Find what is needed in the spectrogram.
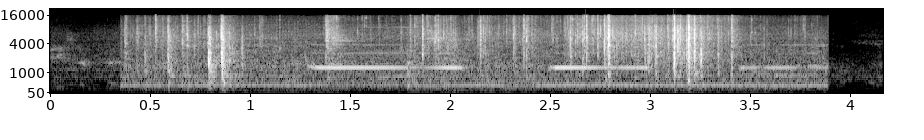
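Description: A tracked skid-steer loader with a tree-shear attachment running, with a steady whine and a higher tone that comes and goes three times, and sharp cracks over it. It starts suddenly just after the start and cuts off just before the end.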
